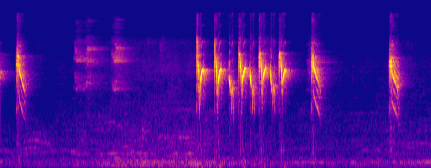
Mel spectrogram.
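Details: Bar-winged prinia singing, a recording meant to tutor caged songbirds: sharp high chips scattered between softer buzzy notes, then a quick burst of about six rapid chips, followed by two more spaced single notes.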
